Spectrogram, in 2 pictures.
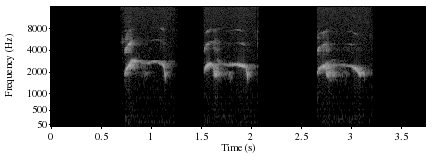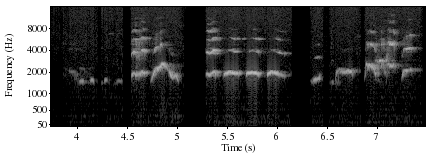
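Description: Faint bird chirping: short phrases of whistled notes, some repeated quickly and some sliding, with pauses between phrases. The phrases come closer together after about four seconds.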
